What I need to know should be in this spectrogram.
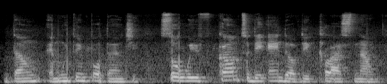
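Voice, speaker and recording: A male teacher wrapping up a recorded online lesson, speaking hesitantly with frequent pauses and fillers. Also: fairly high pitch. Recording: loud background noise with clicks.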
